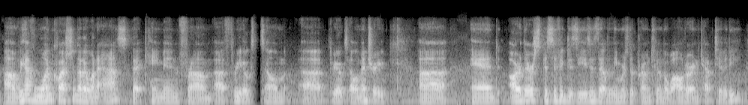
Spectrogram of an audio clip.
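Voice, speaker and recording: A man's voice: mid-range voice, moderate pace, fairly bright tone. A man in his thirties hosting a casual virtual event, chatty and encouraging as he passes on audience questions. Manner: chatty, encouraging, hedging asides. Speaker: host moderating audience questions. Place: indoors at home, on a video call. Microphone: wireless earbuds. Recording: light background noise on video call.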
